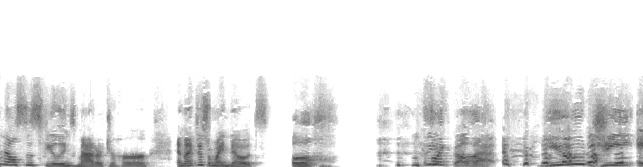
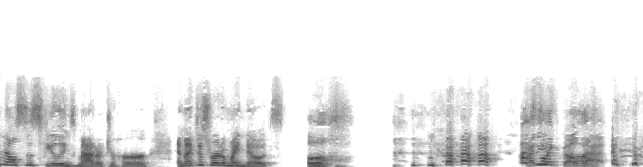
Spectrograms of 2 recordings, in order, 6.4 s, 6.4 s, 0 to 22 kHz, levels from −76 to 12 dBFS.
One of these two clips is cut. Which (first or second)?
first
